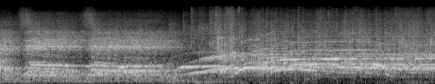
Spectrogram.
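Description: A large group of young voices singing and chanting together: short shouted lines at first, then, about halfway in, many voices holding one long note at once.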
